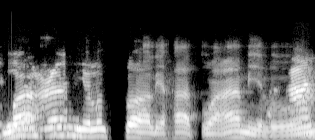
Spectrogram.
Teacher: Artinya panjang. Wa amilu seharusnya panjang karena ada matobi'i. Cuma sesudahnya ada alif lam syamsiyah sehingga matobi'inya dihilangkan. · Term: membuang bacaan panjang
